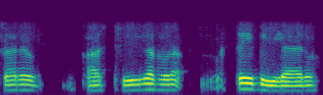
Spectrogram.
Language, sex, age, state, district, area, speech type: Dogri, male, 18-30, Jammu and Kashmir, Udhampur, rural, conversation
